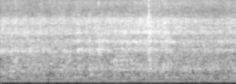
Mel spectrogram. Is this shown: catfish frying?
yes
